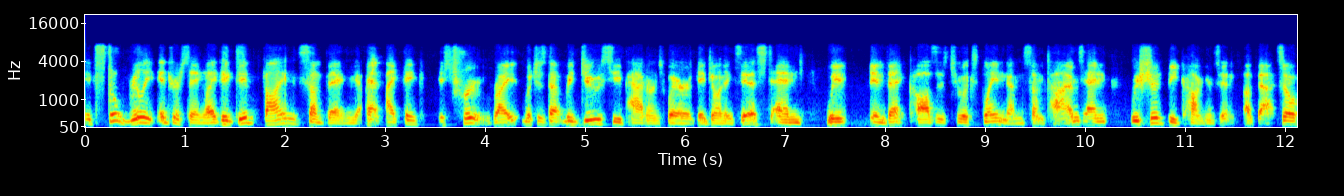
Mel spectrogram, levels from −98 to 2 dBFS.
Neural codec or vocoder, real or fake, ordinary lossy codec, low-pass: codec, 32 kHz, 1.9 kbps, SNAC; fake; Opus, 32 kbps; 7.2 kHz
